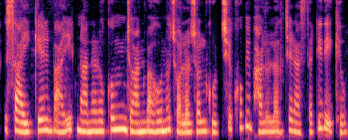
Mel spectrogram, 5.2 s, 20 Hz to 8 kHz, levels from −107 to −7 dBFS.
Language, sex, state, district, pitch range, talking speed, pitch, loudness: Bengali, female, West Bengal, North 24 Parganas, 195-230 Hz, 125 wpm, 210 Hz, -21 LUFS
